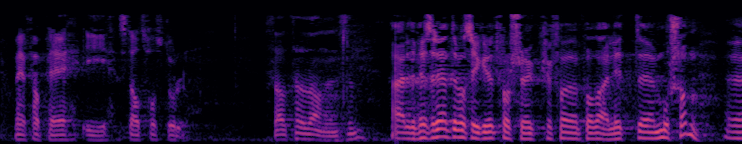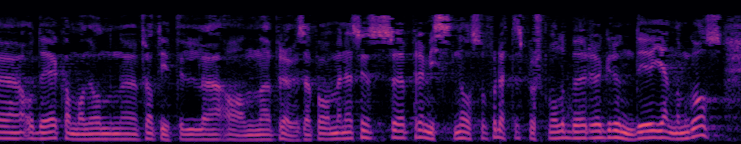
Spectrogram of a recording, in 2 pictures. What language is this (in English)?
Norwegian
